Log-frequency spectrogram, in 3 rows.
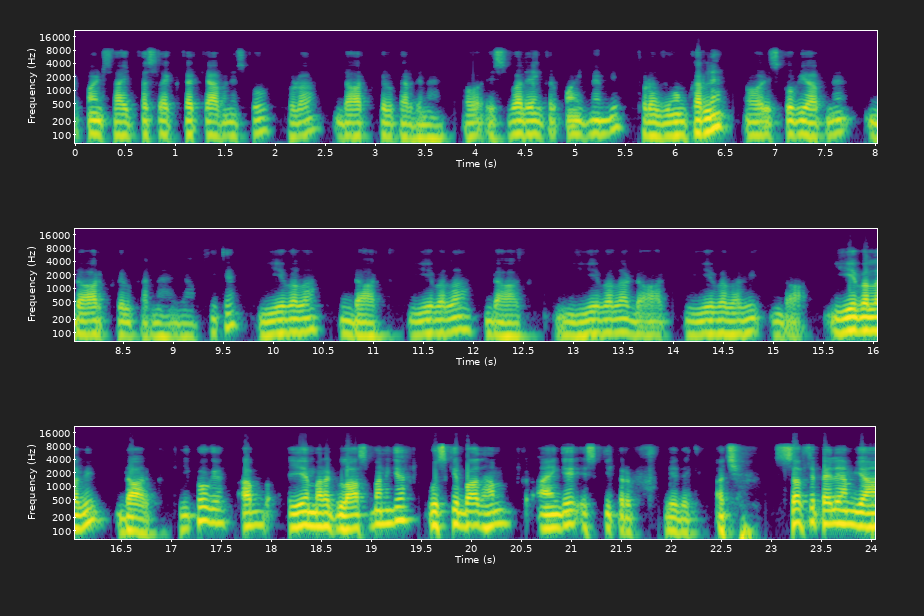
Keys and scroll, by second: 9.3 space, 12.4 space, 17.0 z, 19.5 v, 20.1 z, 21.2 space, 21.9 ctrl+z, 22.4 space.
